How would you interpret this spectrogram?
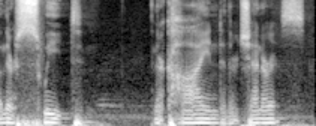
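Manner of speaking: gentle fading warmth; tender. Real, not acted. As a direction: soften into kindness. Describing kind old couple.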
